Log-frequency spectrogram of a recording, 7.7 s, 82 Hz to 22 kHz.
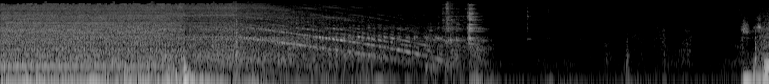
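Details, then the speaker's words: Bosch GSH 11 E demolition hammer, about 25 years old, after repair with two new O-rings and fresh grease: fast, even hammering over a steady motor hum, then a smooth wind-down when released; running properly again. "lovely job that's her up and running again two O-rings some new grease what are be wrong with that"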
